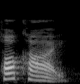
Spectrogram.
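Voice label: "hawk-eyed", English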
